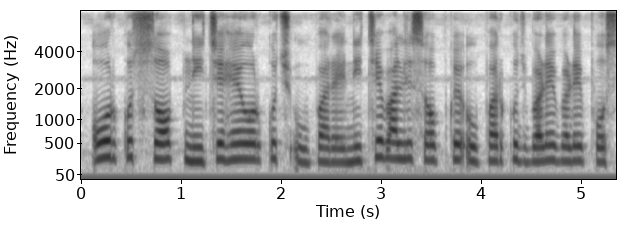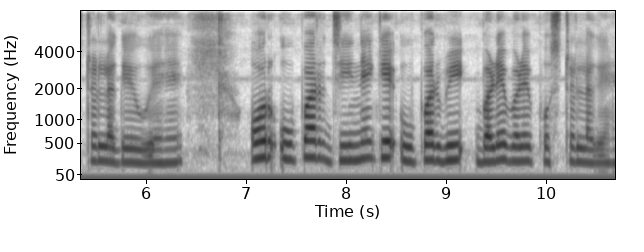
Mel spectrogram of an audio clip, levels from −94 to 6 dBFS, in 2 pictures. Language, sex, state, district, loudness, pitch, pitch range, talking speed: Hindi, female, Bihar, Purnia, -18 LUFS, 230 Hz, 215-250 Hz, 170 wpm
